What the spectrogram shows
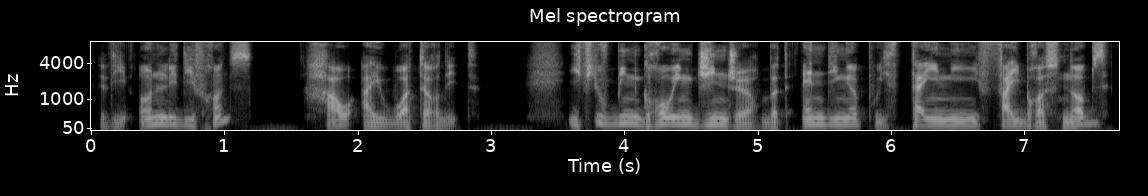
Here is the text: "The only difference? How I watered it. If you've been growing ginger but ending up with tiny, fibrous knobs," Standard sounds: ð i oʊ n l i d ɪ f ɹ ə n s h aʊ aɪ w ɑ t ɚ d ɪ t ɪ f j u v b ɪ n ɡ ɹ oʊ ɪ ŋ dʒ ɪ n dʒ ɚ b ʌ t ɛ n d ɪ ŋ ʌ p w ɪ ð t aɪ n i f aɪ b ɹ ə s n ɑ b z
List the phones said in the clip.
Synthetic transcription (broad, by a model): ð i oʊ n l i d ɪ f ɹ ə n s h aʊ aɪ w ɑ t ɚ d ɪ t ɪ f j u v b ɪ n ɡ ɹ oʊ ɪ ŋ dʒ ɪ n dʒ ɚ b ʌ t ɛ n d ɪ ŋ ʌ p w ɪ ð t aɪ n i f aɪ b ɹ ə s n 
